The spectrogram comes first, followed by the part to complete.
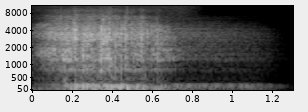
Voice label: Zombie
